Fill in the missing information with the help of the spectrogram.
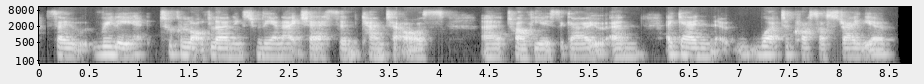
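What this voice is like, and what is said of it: English accent. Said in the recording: “you'll probably guess from the accent, I'm also English.”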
